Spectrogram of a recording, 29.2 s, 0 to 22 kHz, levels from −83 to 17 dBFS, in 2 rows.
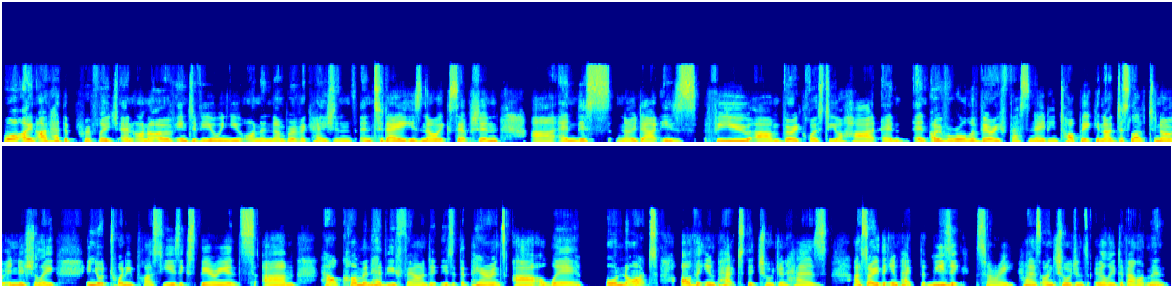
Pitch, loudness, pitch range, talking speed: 185 Hz, -18 LUFS, 170-215 Hz, 180 wpm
